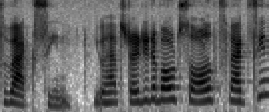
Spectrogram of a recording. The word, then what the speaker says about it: Salk: For example, in Salk's vaccine, you have studied about Salk's vaccine, SAL, where L is silent.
